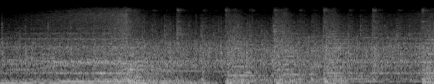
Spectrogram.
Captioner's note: cheers and applause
